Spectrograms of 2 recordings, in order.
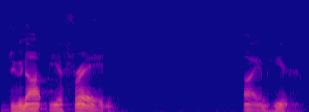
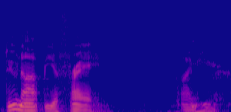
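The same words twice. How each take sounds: First: Tender reassurance. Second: Much softer, fading into a whisper; hushed comfort. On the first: Jesus comforting frightened disciples. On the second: Jesus softly reassuring his afraid disciples, almost whispered. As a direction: breathe it close like a secret reassurance. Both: Acted.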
